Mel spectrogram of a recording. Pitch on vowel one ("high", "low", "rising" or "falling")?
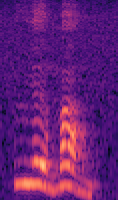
falling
